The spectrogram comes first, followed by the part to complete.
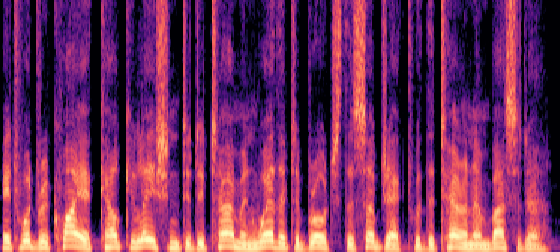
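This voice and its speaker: A man reading a dramatized science fiction story in the first person, earnest and measured with a dramatic delivery. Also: a little high, darkish tone, no room sound. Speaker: audiobook narrator.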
